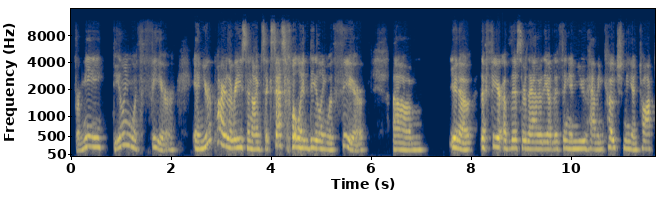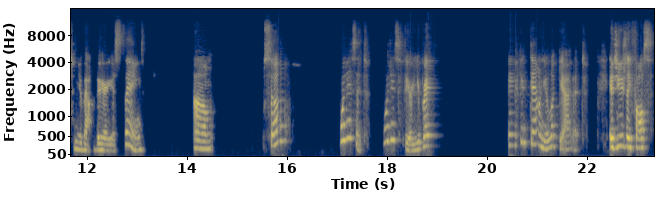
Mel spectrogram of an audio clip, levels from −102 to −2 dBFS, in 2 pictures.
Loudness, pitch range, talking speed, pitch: -24 LUFS, 170-235 Hz, 155 wpm, 195 Hz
